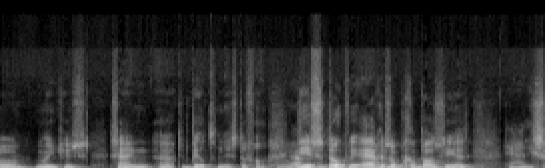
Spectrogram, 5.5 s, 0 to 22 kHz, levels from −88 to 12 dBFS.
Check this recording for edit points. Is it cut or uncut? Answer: cut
